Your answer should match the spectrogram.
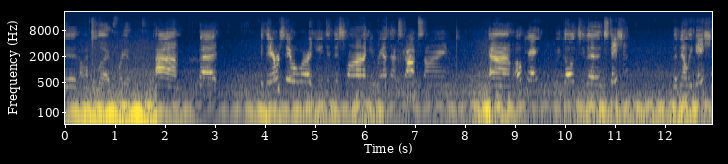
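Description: Voices talking inside a moving motorhome's cab, over the steady low drone of its engine and road noise while it drives along a highway.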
